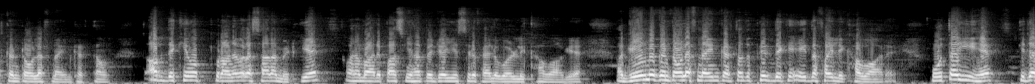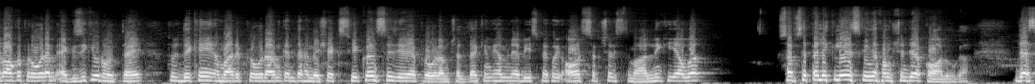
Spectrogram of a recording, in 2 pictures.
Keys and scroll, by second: 0.2 ctrl+F9, 5.3 Return, 6.4 ctrl+F9, 9.0 Return.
